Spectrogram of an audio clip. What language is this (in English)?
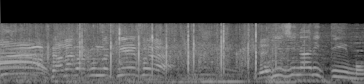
Japanese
